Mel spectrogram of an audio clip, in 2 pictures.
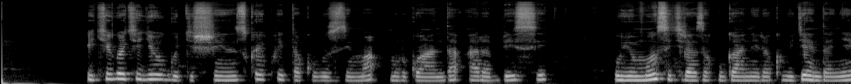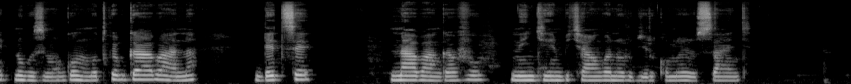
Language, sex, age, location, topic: Kinyarwanda, female, 18-24, Kigali, health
